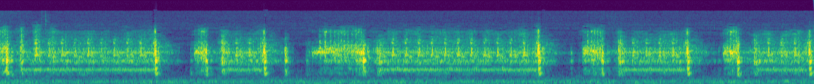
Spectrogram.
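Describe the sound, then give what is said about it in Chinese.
A rotary telephone dial whirs through a series of bursts of varying length, separated by short gaps. The bursts are fairly faint, with a buzzing, mechanical tone, at the opening of a pop song. “乜嘢岁月嘅见证？就系搅盘电话嘅声音。”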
